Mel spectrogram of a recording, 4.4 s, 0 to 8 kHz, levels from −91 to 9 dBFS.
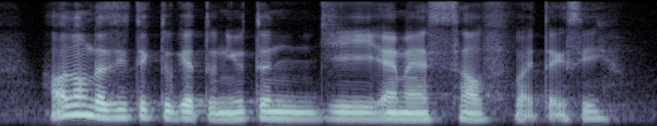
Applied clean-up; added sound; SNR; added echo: none; none; none; none.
